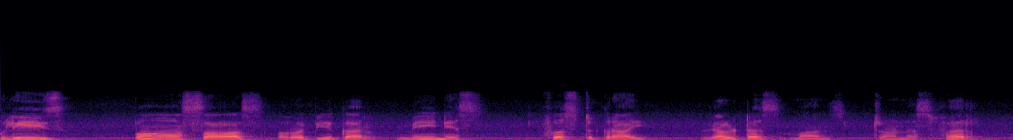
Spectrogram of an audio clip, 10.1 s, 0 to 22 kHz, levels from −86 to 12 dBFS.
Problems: none marked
